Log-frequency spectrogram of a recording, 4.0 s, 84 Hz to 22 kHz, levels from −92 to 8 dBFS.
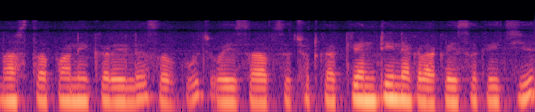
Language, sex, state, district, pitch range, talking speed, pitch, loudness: Maithili, male, Bihar, Supaul, 140-155 Hz, 225 wpm, 150 Hz, -17 LUFS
